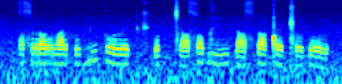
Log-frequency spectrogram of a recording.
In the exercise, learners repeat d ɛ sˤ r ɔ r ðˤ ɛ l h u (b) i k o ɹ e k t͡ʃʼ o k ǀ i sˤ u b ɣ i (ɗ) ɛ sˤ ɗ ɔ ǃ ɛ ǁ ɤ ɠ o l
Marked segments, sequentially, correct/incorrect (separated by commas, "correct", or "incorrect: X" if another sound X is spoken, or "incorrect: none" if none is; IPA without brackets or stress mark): correct, incorrect: ɠ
